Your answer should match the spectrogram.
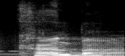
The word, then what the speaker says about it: kanban: Kanban. Oh, that's the Japanese pronunciation.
